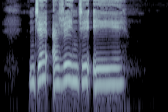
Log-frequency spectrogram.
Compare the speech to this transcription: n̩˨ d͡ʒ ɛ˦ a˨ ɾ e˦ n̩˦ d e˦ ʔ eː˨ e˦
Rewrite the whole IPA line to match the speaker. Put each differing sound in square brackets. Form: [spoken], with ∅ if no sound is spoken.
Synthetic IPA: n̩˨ d͡ʒ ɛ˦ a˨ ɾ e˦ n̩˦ [d͡ʒ] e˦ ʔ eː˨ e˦

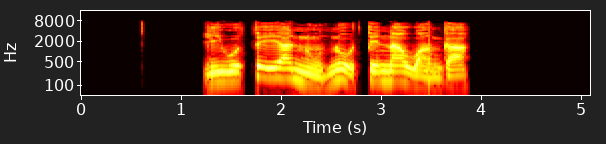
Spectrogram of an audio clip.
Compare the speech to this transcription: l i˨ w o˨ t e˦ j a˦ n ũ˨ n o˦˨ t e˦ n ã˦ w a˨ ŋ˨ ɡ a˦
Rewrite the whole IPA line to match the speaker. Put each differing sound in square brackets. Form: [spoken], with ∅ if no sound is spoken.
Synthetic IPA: l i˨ w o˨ t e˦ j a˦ n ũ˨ n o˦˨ t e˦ n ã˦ w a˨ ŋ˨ ɡ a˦

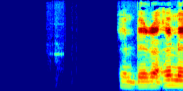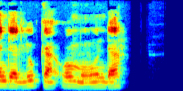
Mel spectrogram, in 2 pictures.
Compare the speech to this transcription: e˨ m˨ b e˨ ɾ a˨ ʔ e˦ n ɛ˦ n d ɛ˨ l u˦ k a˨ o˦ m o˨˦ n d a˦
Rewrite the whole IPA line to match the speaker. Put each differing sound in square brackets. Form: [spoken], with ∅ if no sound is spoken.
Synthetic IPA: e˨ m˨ b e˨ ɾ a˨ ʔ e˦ [m] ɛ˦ n d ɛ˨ l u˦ k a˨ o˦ m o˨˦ n d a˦

